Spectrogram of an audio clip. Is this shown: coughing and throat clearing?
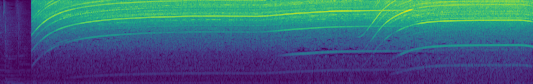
no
